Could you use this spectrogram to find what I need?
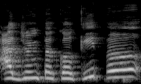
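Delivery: mock Mexican accent, high and loud.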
